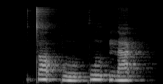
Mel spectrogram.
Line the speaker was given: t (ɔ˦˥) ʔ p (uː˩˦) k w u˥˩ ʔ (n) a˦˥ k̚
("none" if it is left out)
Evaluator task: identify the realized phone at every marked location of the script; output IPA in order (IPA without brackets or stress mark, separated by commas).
ɔ˥˩, uː˩˦, n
